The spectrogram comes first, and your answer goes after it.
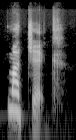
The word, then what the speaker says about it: magic: Magic. Magic means something mysterious or supernatural. It's pronounced ma-gic, with a soft G sound like in giant.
